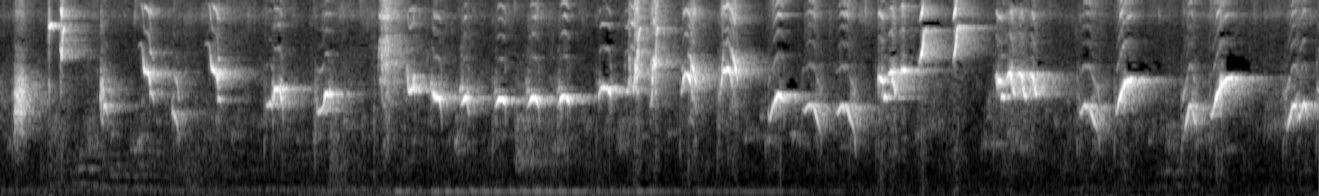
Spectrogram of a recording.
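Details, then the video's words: Wild greater green leafbird singing in forest: a long continuous string of varied whistles, rapid level trills and downward slurs with scattered harsh chips, over a faint low hum in the middle part. "suara cucak ijo di alam liar_ijo hutan"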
